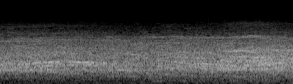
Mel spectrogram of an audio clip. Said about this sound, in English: The crowd's on its feet, going wild.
